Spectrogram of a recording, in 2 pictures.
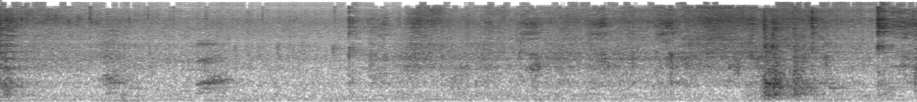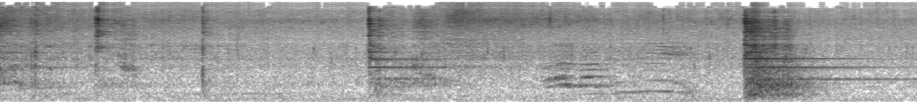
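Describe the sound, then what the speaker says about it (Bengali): A katla fish curry seasoned with turmeric and salt is stirred in a frying pan, giving a soft sizzle beneath scraping strokes, with sharper clinks of the spoon against the metal now and then. "এখন আমি ভালো করে নাড়াচাড়া করে নেব"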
